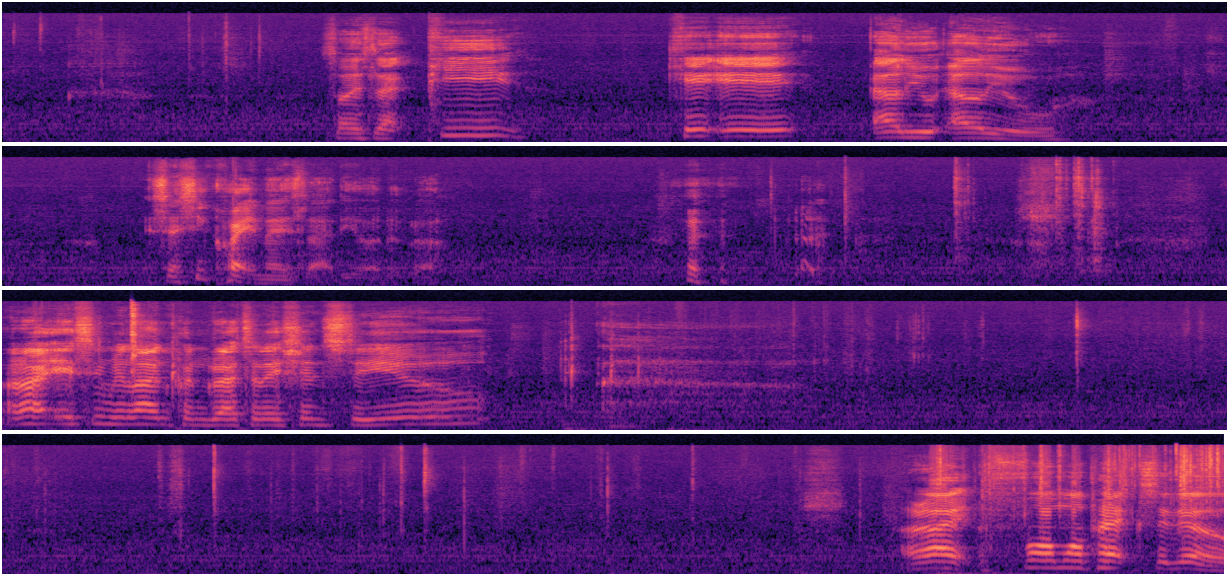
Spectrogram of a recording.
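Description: Plastic card holders click and rustle softly in hands.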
